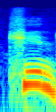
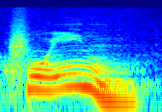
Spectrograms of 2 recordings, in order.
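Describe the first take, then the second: First: It is said without a w sound after k. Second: It is said with a w sound after k. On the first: The speaker calls it wrong. "퀸 좋아한다 그랬어요" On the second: The speaker calls it right. "W 발음이 들어가 있어요"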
